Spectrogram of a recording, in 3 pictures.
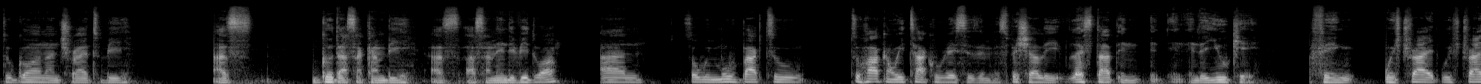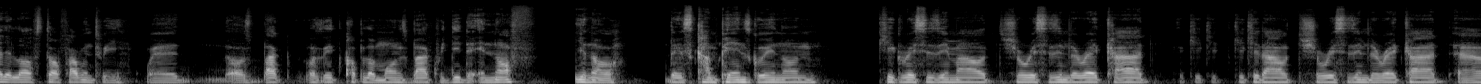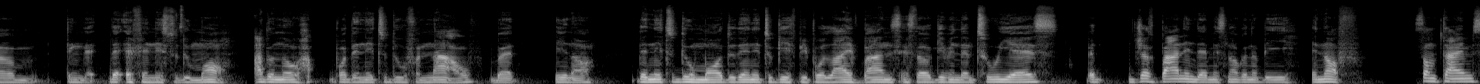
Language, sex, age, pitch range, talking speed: English, male, 20-39, 100-115 Hz, 190 wpm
